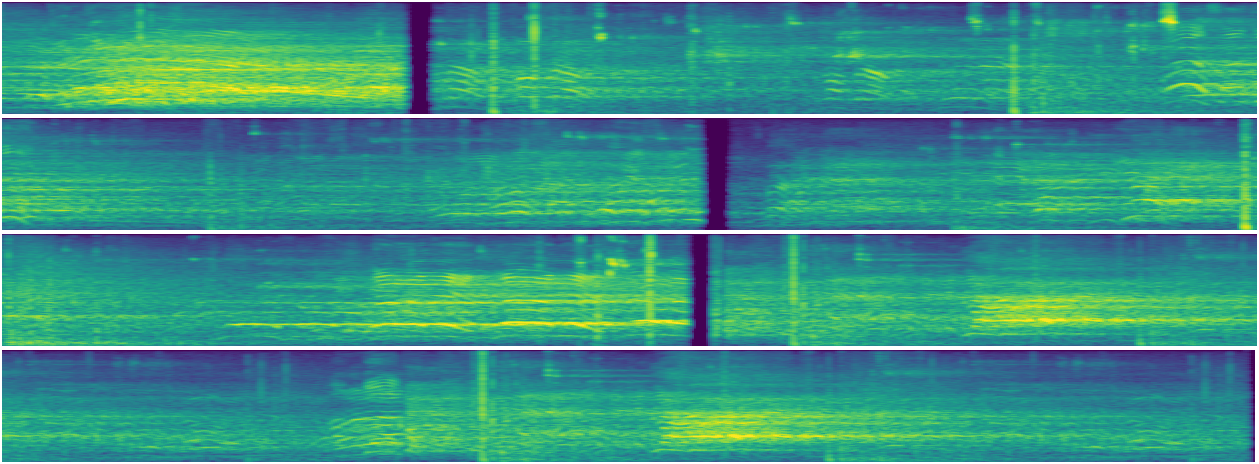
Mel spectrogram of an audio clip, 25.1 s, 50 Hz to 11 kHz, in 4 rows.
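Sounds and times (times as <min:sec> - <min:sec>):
players shouting: 0:00.0 - 0:02.1, 0:14.3 - 0:19.2, 0:20.6 - 0:23.7
ball kicked hard in hall: 0:12.5 - 0:13.5.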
